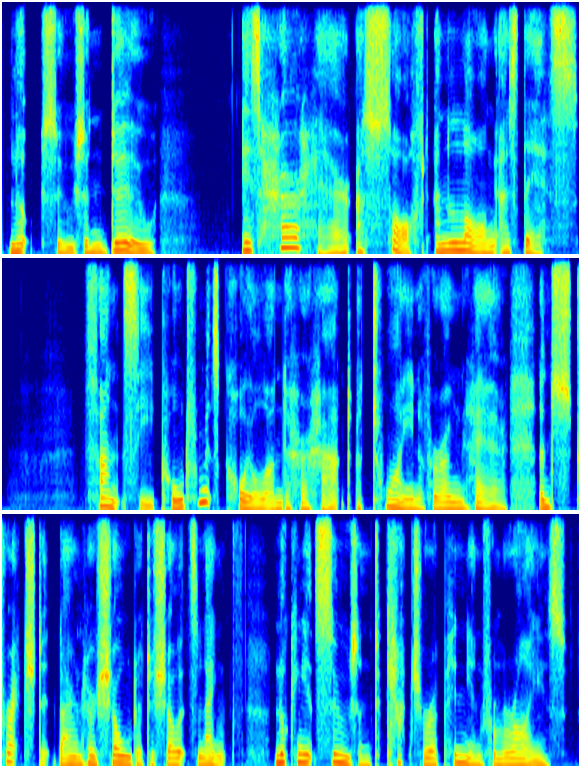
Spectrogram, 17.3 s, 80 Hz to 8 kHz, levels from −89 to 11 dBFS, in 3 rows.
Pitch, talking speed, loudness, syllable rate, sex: 190 Hz, 160 wpm, -19 LUFS, 3.9 syllables/s, female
